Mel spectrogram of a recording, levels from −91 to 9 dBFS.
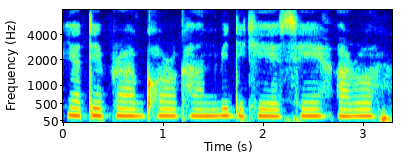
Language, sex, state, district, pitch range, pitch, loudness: Nagamese, female, Nagaland, Kohima, 175-185 Hz, 180 Hz, -20 LUFS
